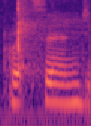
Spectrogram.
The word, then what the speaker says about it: poutine: So like we, Ezra likes the food known as poutine. That's actually pronounced putzin.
